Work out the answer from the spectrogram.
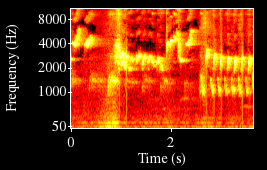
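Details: White-rumped shama singing in a solo duel: varied whistled phrases that slide between pitches, then a fast, evenly repeated trill of paired notes at the end, over a faint low hum.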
